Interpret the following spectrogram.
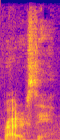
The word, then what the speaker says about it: Bratterstein: My name is and my channel name is pronounced BRATTERSTEIN. Like a Catterstein here, but BRATTERSTEIN.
